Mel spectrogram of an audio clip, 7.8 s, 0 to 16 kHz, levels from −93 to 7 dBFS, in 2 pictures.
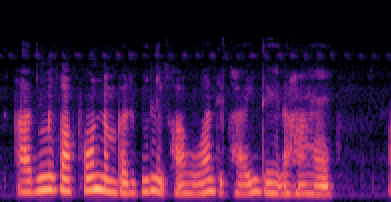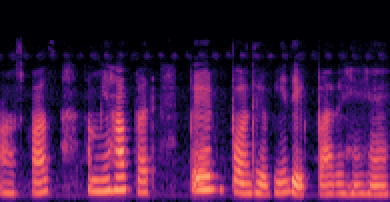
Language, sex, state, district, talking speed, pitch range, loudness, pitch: Hindi, female, Rajasthan, Churu, 175 wpm, 170-210 Hz, -20 LUFS, 185 Hz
